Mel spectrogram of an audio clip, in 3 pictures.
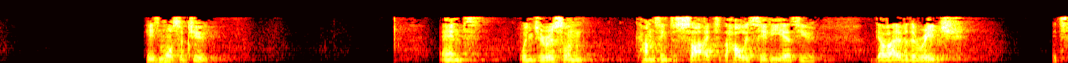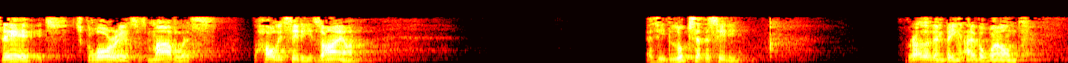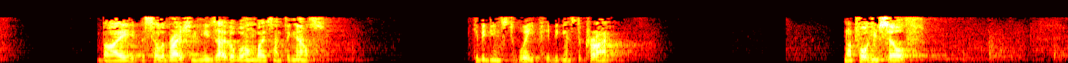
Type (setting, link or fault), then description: setting, large echoing room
